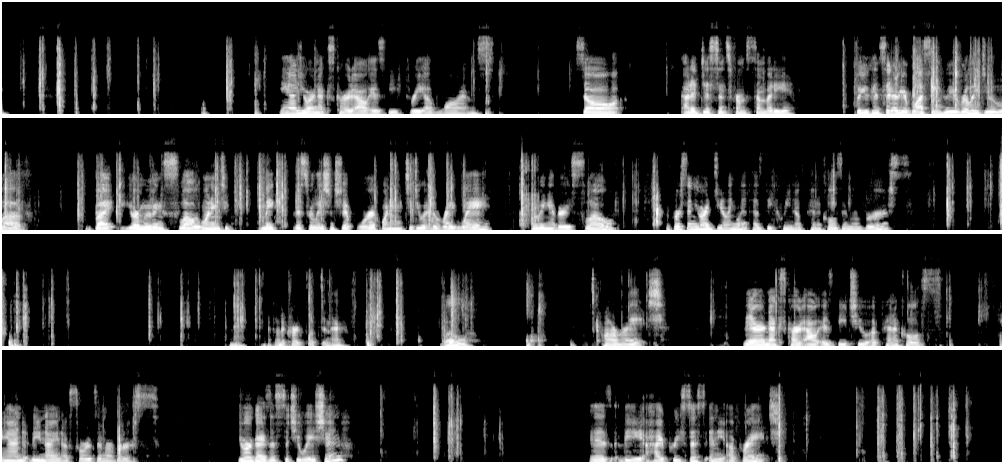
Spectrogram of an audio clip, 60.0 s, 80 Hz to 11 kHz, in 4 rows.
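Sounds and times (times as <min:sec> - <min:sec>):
cards being shuffled: 0:00.0 - 0:04.5, 0:06.9 - 0:08.6, 0:12.6 - 0:23.2, 0:24.2 - 0:25.0, 0:28.7 - 0:31.4, 0:32.2 - 0:37.2, 0:50.6 - 0:52.6, 0:56.6 - 1:00.0.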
